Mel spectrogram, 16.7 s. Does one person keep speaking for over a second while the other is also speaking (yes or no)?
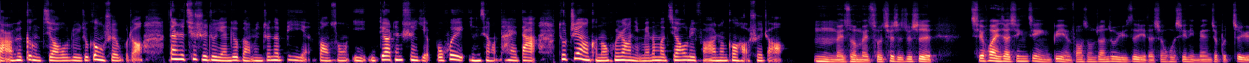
no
